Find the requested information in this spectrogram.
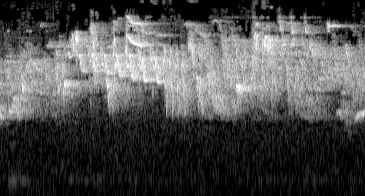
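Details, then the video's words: Many wild birds singing at once on a forest road in the morning, a dense tangle of bright chirps, quick descending trills and whistled notes overlapping without a break. "begin your day with the positive energy birds singing"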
